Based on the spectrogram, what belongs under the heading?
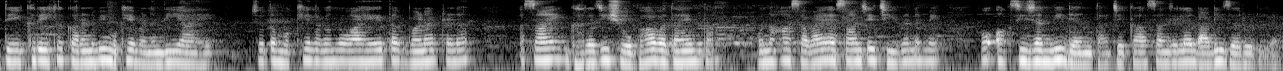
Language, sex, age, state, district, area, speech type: Sindhi, female, 45-60, Gujarat, Surat, urban, spontaneous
